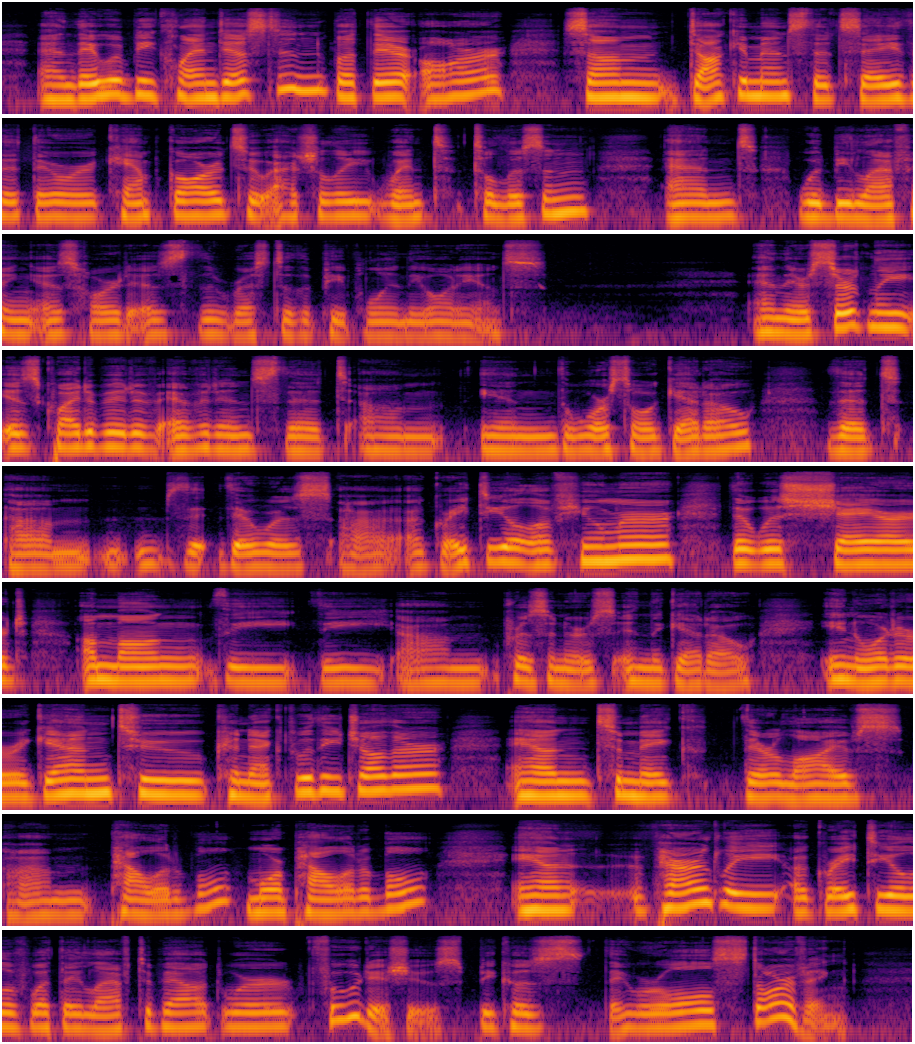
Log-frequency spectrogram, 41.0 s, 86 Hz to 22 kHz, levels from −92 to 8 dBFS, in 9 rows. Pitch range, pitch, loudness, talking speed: 155-195 Hz, 175 Hz, -18 LUFS, 160 wpm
